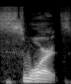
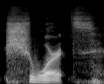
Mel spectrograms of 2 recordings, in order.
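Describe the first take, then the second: First: The name begins with a plain s sound. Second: The name begins with an sh sound. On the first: This is the name's real pronunciation. The speaker calls it right. "it's it's Swartz" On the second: The name is said wrong on purpose to tease. The speaker calls it wrong. "I neg him by calling him Joey Schwartz"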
